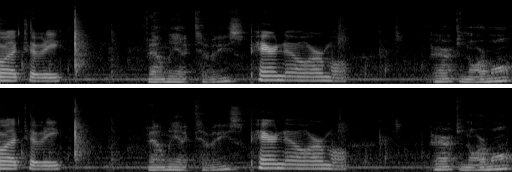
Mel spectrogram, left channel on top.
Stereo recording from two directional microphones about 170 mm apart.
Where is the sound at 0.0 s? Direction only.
5° right (ahead or behind).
